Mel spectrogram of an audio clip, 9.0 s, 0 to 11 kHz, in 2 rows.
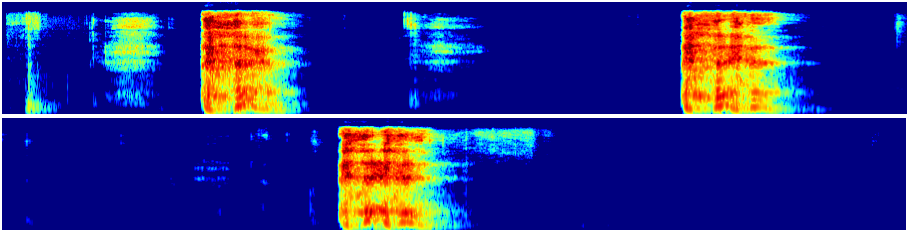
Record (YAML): three_cough_length: 9.0 s
three_cough_amplitude: 29324
three_cough_signal_mean_std_ratio: 0.28
survey_phase: beta (2021-08-13 to 2022-03-07)
age: 65+
gender: Male
wearing_mask: 'No'
symptom_none: true
smoker_status: Never smoked
respiratory_condition_asthma: false
respiratory_condition_other: false
recruitment_source: REACT
submission_delay: 2 days
covid_test_result: Negative
covid_test_method: RT-qPCR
